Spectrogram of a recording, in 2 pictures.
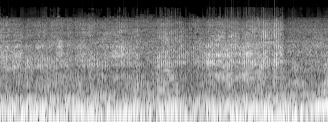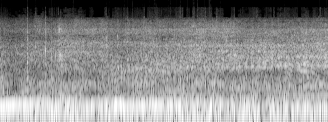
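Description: Car engine revving loudly with a deep rumble; about halfway through a steady engine note comes in and holds as the car pulls away across loose sand.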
